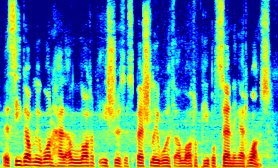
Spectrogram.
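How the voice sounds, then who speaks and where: A man giving a casual, unscripted equipment demonstration as a hobbyist, explaining things in a halting, conversational way. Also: mid-range voice, steady tone, dull audio, a little hiss or hum.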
